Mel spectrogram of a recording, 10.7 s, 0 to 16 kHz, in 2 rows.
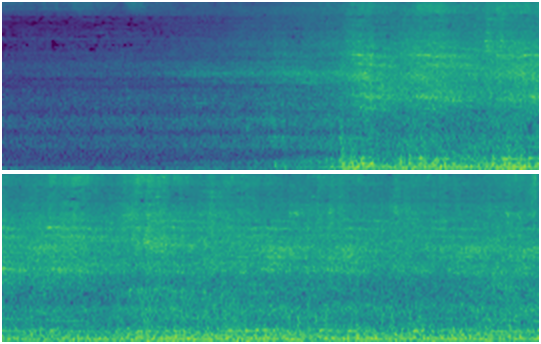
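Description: Thameslink Class 700 electric multiple unit passing close by on the rails. The wheel and rail noise builds as the train approaches, then stays loud for about seven seconds as the carriages go past, easing off only at the very end.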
